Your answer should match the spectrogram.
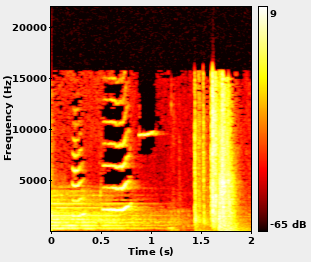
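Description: Logo jingle: a held musical chord fading away with a few short rising chimes, then a single thump near the end.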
